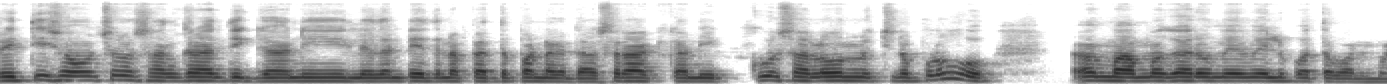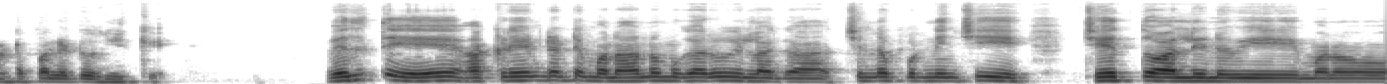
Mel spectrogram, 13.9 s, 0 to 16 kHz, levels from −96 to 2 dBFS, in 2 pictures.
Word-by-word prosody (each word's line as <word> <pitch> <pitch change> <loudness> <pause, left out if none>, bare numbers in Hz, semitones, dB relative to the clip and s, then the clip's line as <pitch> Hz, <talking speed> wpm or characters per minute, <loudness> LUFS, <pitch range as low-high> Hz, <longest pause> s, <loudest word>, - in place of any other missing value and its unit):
ప్రతి 170 +4 0
సంవత్సరం 185 +1 0
సంక్రాంతికి 160 -2 0
గానీ, 150 +1 0 0.2
లేదంటే 145 +1 0
ఏదన్నా 150 0 -2
పెద్ద 145 0 0
పండగ 145 -2 +1
దసరాకి 150 +2 +1
కానీ, 145 0 0
ఎక్కువ 170 +6 -4
సెలవులొచ్చినప్పుడు, 165 +3 +1 0.7
ఆహ్, 175 - +2
మా 160 - +8
అమ్మగారు 165 +1 +2
మేము 160 0 +2
ఎళ్ళిపోతావనమాట 130 -5 -4
పల్లెటూర్లకి. 125 -4 -5 0.9
వెళ్తే 180 +3 +1 0.4
అక్కడేంటంటే, 175 +3 -2
మా - - +3
నాన్నమ్మ 165 +1 0
గారు 160 +1 +1
ఇలాగా 135 -2 0 0.2
చిన్నప్పుడు 160 0 -4
నించి 155 +3 -3 0.5
చేత్తో 165 +1 +3
అల్లినవీ, 145 -1 +2 0.3
మనం 135 0 -1
155 Hz, 125 wpm, -22 LUFS, 145-165 Hz, 0.9 s, మా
